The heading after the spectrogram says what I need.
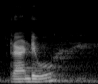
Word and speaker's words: rendezvous: d e z v us but it is pronounced as randu with Ray first let us try to understand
